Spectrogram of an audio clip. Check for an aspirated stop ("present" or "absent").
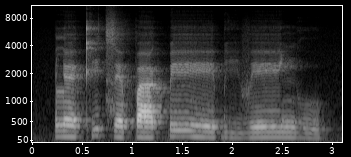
absent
